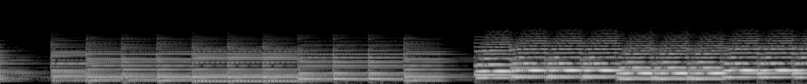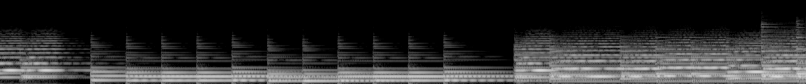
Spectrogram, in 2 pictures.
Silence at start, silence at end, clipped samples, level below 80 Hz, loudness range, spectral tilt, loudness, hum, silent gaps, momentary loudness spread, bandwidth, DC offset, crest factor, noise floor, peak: 0 s; 0 s; under 0.1%; -56 dBFS; 10 LU; -8.5 dB/octave; -18 LUFS; none; none; 12 LU; 7.2 kHz; under 0.1%; 16 dB; -39 dBFS; -2 dBFS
